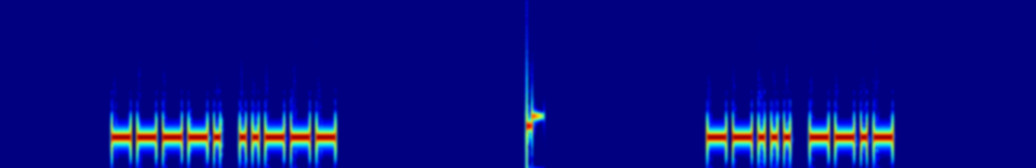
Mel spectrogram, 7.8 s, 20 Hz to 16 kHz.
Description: Morse code, heard as a keyed tone, about 25 wpm, 700 Hz. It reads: 92 7Q
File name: Two Letter-Number Combinations - 25wpm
